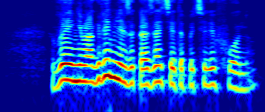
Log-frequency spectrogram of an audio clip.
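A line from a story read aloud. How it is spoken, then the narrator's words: Irritated question. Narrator (Russian): раздраженно спросила та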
